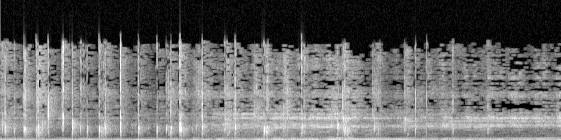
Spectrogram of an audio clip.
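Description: Acoustic guitar playing an instrumental passage: quick, rhythmic picked and strummed strokes over held low notes.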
